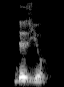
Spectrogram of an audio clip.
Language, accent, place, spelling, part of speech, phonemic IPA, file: French, France, Lyon, deuxio, adverb, /dø.zjo/, LL-Q150 (fra)-deuxio.wav
- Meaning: synonym of secundo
